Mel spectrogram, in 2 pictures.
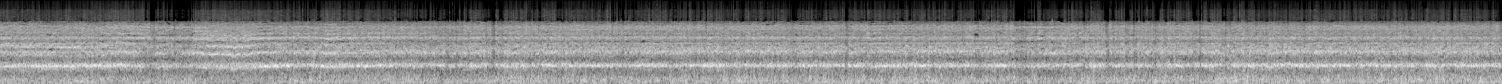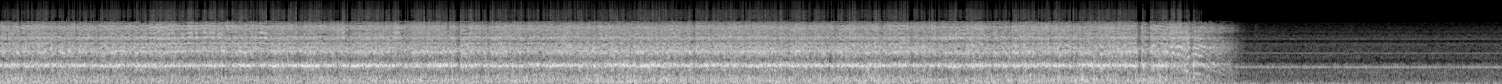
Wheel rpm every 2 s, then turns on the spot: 220, 220, 230, 230, 230, 230, 230, 230, 230, 230, 230, 230, 230, 100, 0.
none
